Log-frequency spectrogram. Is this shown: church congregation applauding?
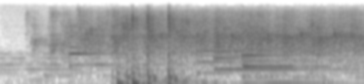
yes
